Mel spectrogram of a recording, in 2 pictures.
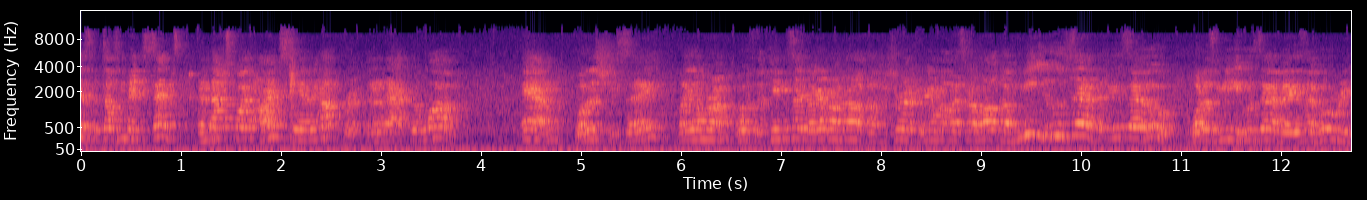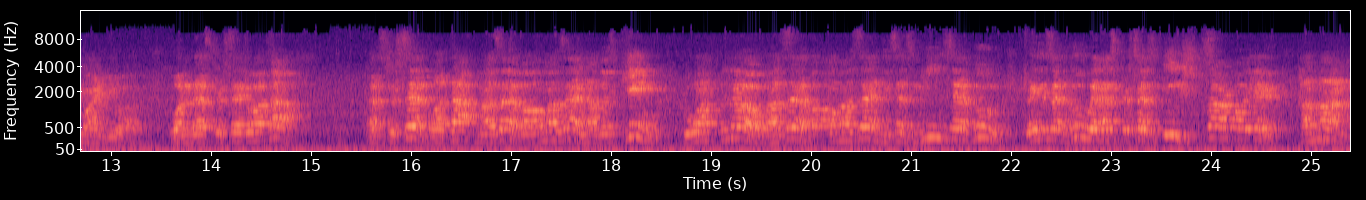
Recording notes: Delivered at the Seforim Sale at YU.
